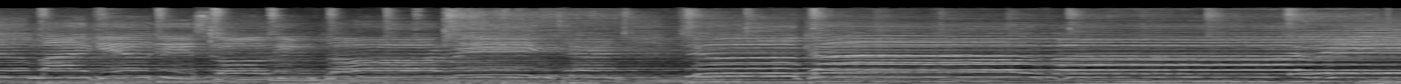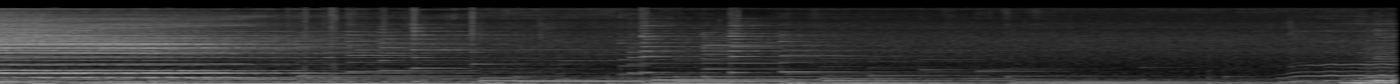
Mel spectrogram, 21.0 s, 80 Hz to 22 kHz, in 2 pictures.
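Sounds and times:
group singing: 0:00.0 - 0:13.1
low accompaniment: 0:00.0 - 0:21.0.

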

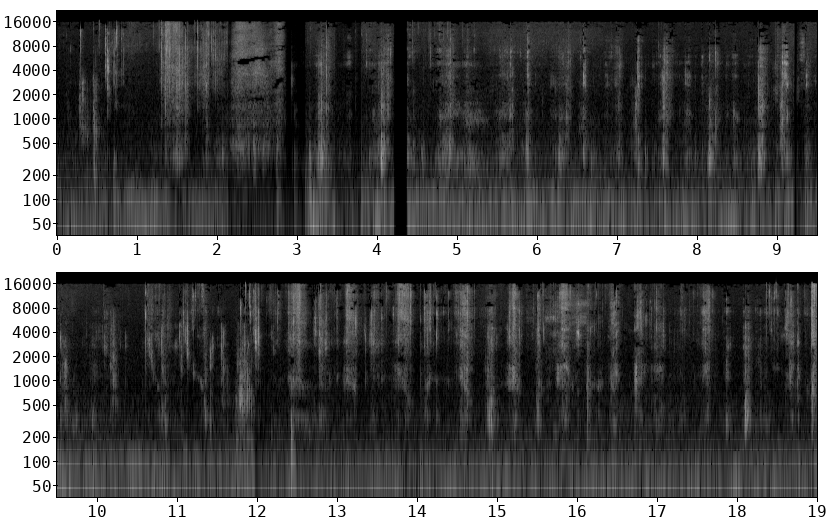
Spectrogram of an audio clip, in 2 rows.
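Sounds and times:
person chewing crispy food: 0:00.2 - 0:19.0.

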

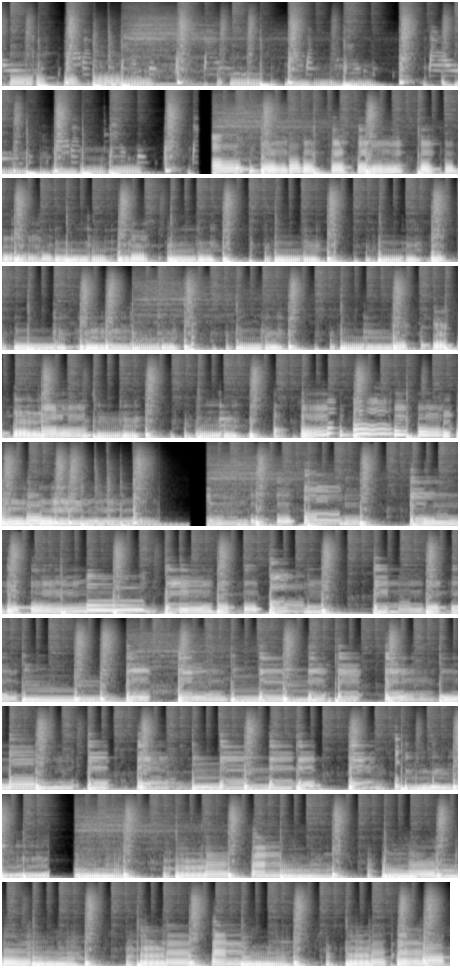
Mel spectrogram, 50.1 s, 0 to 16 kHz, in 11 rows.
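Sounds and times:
electric bass plucked fingerstyle: 0:00.0 - 0:50.0.

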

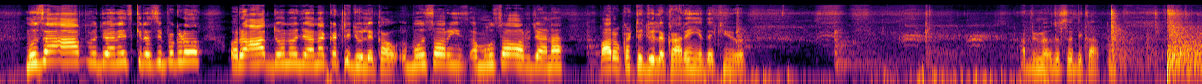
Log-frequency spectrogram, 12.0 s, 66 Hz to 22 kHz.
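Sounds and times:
low outdoor rumble: 0:00.0 - 0:12.0
caw-like animal calls: 0:07.4 - 0:10.2.

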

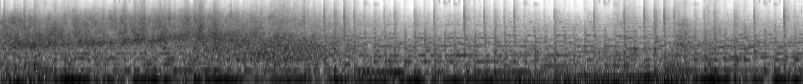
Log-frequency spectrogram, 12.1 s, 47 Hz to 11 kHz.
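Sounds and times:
jet aircraft rushing: 0:00.0 - 0:12.0
music with low bass line: 0:00.0 - 0:12.0.

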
